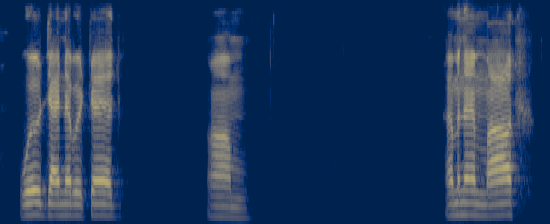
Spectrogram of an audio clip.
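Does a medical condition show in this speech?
Yes: cerebral palsy.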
